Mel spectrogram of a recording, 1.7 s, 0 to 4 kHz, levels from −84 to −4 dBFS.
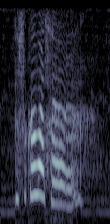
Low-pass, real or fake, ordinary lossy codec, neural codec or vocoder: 3.6 kHz; fake; none; codec, 16 kHz, 16 kbps, FreqCodec, larger model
